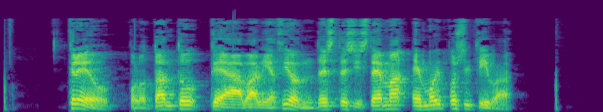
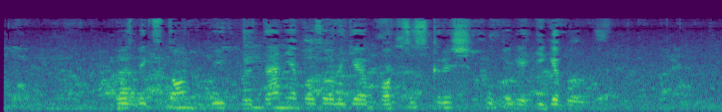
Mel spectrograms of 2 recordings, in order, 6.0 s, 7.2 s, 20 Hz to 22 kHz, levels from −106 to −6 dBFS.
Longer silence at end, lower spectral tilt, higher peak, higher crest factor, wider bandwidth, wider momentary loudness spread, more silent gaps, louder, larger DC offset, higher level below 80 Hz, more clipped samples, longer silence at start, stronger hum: first, 0.95 s vs 0 s; about the same, -4 dB/octave vs -4 dB/octave; first, 0 dBFS vs -10 dBFS; second, 16 dB vs 22 dB; about the same, 11.5 kHz vs 11.5 kHz; second, 8 LU vs 17 LU; neither; first, -15 LUFS vs -30 LUFS; neither; about the same, -66 dBFS vs -62 dBFS; neither; first, 0.7 s vs 0.05 s; neither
